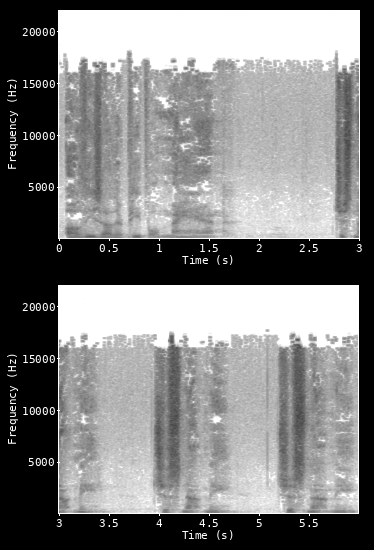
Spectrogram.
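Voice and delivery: low, soft private thought; internal muttering. Acted. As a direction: think it aloud under your breath. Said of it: "don't we do that internally?".

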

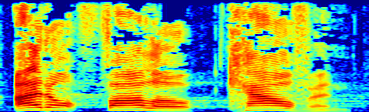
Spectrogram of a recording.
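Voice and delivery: ordinary talk, nothing marked

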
